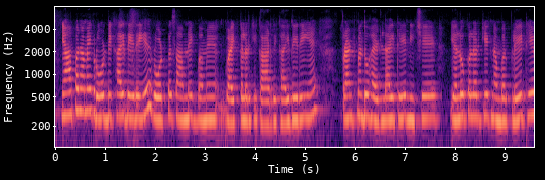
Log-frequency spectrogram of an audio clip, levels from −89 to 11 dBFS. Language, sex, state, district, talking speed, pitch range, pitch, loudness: Hindi, female, Rajasthan, Churu, 220 wpm, 240-265 Hz, 255 Hz, -17 LUFS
